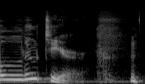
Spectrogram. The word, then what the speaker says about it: luthier: So apparently I didn't know there was a silent H in luthier, and it's luthier, but I guess there's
